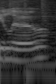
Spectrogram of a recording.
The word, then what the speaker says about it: Lew: And you can find me, Leslie Liu. My last name is spelled L-E-W.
